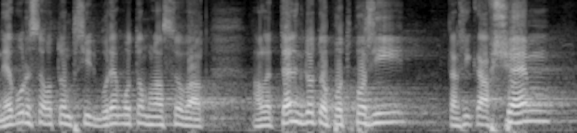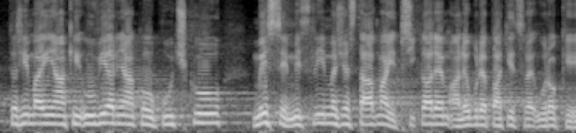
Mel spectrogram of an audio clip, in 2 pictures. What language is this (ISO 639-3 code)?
ces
